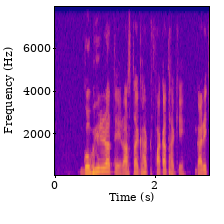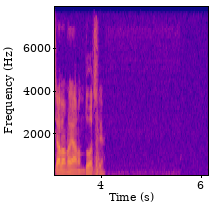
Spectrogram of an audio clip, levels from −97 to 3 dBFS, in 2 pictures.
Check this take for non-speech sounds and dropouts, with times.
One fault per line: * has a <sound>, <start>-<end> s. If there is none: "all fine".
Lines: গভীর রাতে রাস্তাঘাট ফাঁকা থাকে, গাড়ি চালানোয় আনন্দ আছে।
all fine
